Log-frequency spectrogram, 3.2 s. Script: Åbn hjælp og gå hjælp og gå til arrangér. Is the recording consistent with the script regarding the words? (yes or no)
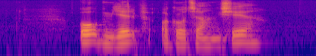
no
